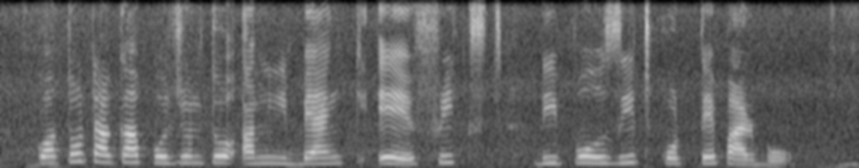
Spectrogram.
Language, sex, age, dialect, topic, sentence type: Bengali, male, 18-24, Rajbangshi, banking, question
